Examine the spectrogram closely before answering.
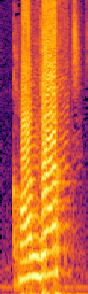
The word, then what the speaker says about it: conduct: D u CT yes the noun is conduct yes conduct the all sound heard clearly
